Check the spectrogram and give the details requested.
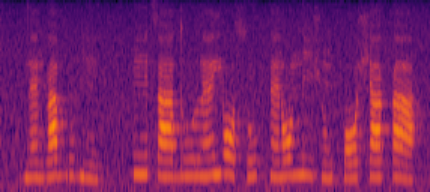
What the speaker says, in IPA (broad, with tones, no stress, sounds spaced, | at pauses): d ɛ̃˨ ɡ a˨˦ b u˧ ɡ ĩ˨ | ĩ˧ s a˨ d u˨ l ɛ̃˨˦ j ɔ˦˨ s u˨˦ k ɛ̃˧ ɾ ɔ˦ n i˦˨ ʃ ũ˨ k͡p ɔ˨˦ ʃ a˦ k a˦˨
